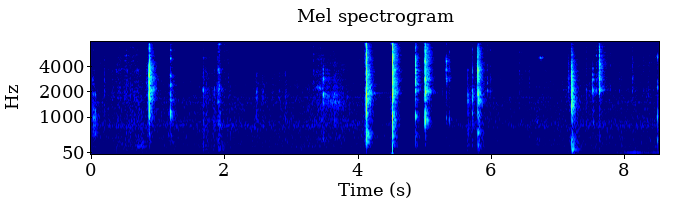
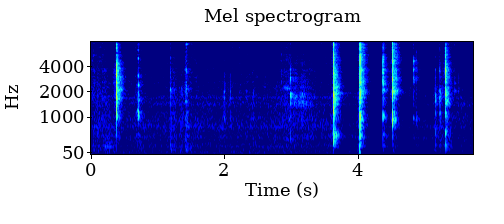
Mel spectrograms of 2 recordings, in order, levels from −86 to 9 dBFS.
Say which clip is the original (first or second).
first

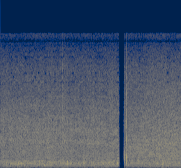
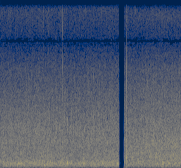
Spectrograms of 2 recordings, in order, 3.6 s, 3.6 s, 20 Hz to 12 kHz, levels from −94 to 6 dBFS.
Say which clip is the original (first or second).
second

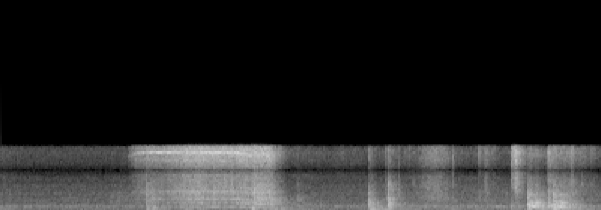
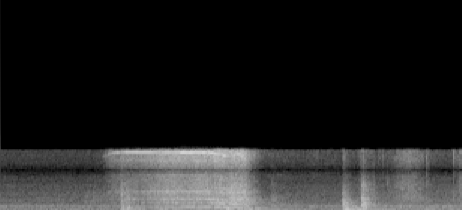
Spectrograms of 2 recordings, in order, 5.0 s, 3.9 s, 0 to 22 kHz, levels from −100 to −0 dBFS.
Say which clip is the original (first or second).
second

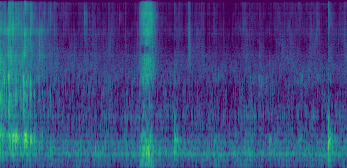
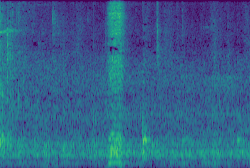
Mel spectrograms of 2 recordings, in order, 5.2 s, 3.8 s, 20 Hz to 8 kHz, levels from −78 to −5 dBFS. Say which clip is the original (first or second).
second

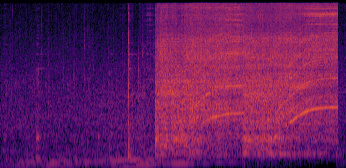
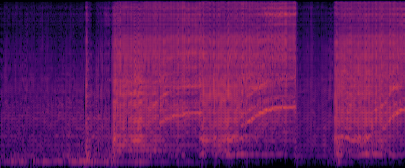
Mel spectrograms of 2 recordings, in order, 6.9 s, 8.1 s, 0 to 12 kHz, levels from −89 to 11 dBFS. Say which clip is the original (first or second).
first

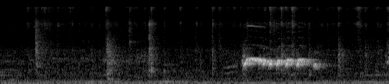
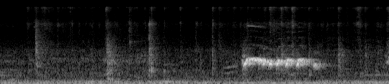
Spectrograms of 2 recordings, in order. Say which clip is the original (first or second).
first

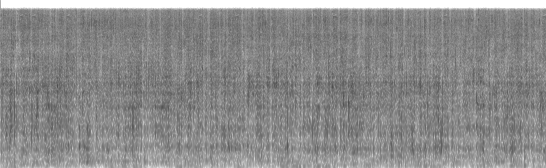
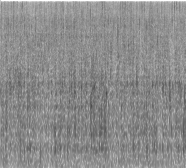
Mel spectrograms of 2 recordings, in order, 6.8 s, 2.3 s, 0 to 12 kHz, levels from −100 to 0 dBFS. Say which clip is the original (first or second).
second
